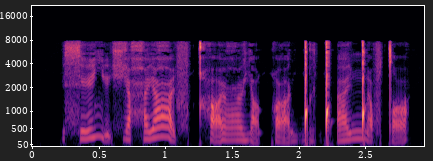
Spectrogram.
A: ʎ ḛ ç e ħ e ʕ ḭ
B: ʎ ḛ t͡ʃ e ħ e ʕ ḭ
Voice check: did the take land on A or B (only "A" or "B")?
A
